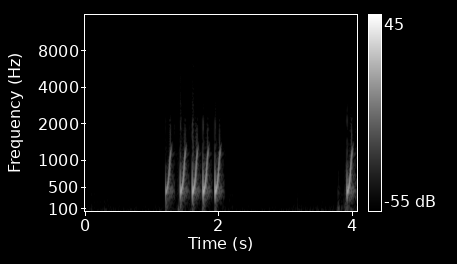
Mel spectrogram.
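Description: A quick run of five short, rising 'bloop' plops, evenly spaced, then a single one near the end.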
